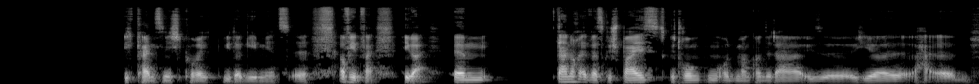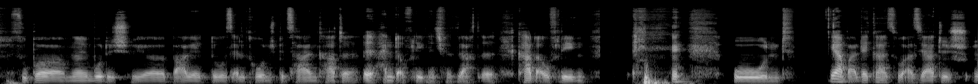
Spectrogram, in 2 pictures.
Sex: male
